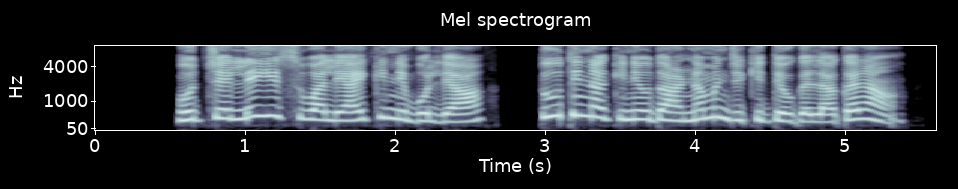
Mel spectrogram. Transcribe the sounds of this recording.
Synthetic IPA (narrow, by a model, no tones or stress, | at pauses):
ɦoːɾt͡ʃeːlejiːsuaːleaːikɪneboːlja | t̪ut̪ɪnãkɪneʊd̪ʱaːɾɽ̃amɐ̃nd͡ʒkɪd̪ejoɡɐlːakɐɾãː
